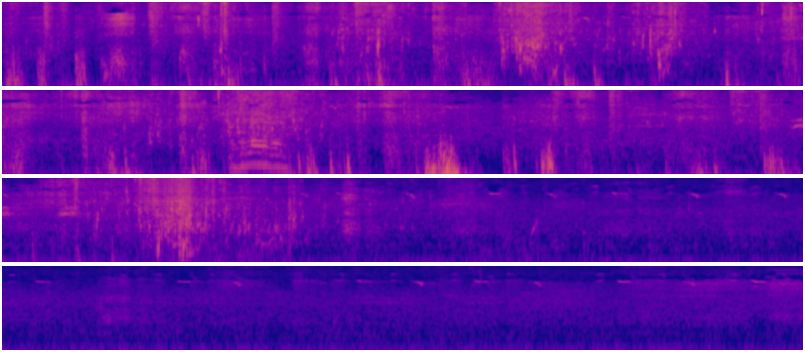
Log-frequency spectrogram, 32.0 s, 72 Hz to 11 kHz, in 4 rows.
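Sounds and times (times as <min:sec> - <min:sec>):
icy water splashing: 0:00.0 - 0:12.2, 0:15.0 - 0:22.6.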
